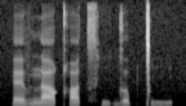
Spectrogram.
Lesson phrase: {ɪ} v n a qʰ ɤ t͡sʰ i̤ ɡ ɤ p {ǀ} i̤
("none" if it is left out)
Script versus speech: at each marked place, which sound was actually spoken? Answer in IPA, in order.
ɛ, ǀ

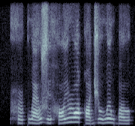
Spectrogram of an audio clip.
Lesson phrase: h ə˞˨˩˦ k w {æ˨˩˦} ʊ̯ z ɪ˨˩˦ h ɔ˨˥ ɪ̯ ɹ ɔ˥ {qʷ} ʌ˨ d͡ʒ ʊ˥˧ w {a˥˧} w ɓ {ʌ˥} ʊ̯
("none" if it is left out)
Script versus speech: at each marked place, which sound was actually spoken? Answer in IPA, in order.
æ˨˩˦, qʷ, ə˥˧, ʌ˨

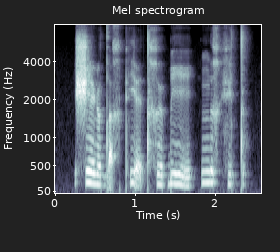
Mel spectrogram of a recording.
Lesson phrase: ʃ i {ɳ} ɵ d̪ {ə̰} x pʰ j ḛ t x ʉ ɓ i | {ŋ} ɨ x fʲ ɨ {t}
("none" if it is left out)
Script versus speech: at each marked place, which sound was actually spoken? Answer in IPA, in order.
ɳ, a̰, ŋ, t

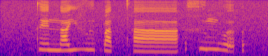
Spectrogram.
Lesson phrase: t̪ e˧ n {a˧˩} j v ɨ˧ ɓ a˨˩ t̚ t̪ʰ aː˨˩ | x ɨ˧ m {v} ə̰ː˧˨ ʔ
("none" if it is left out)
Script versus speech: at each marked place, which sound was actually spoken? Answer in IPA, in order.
a˨˦, v

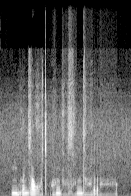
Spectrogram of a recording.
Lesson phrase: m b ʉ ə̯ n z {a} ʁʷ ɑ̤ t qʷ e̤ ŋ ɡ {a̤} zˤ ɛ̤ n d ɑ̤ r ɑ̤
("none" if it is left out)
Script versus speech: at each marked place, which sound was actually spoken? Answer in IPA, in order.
ɑ, ɑ̤

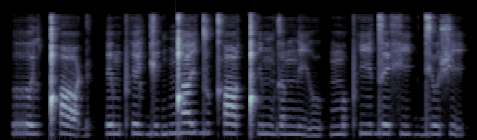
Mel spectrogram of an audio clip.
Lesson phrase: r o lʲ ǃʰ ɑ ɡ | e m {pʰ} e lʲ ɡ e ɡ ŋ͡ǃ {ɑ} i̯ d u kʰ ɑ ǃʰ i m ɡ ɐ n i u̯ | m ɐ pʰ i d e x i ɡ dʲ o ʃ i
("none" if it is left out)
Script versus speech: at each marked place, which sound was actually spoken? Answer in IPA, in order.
pʰ, a

